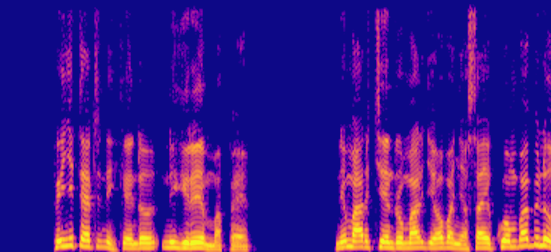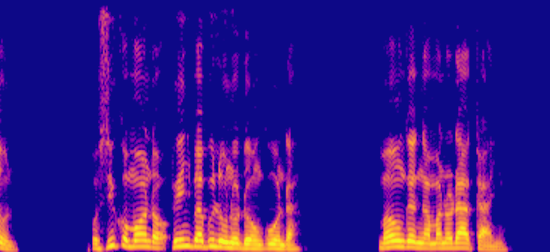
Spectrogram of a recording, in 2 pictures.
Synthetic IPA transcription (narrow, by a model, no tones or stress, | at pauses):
pɪɲtɛtnɪkendoniɡiɾemːapɛk̚ | nɪmart͡ʃendɾomard͡ʒɛhɔvaɲasajekwombabilon | os̬ikomɔndɔpɪɲbabilonodoŋɡʊnda | maoŋɡeŋamanɔdakːa̰ɲɔ̰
